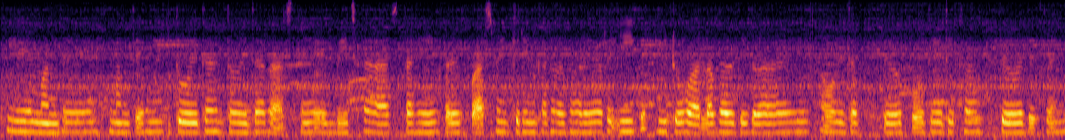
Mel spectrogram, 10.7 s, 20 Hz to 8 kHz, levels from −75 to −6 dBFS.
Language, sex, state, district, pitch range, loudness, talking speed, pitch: Hindi, female, Bihar, Jamui, 200-210 Hz, -19 LUFS, 245 wpm, 205 Hz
